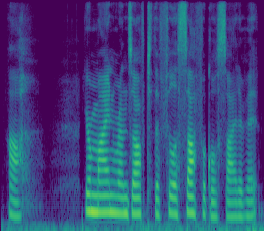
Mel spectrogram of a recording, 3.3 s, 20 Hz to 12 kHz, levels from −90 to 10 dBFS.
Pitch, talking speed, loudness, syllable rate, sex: 190 Hz, 180 wpm, -18 LUFS, 6.3 syllables/s, female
